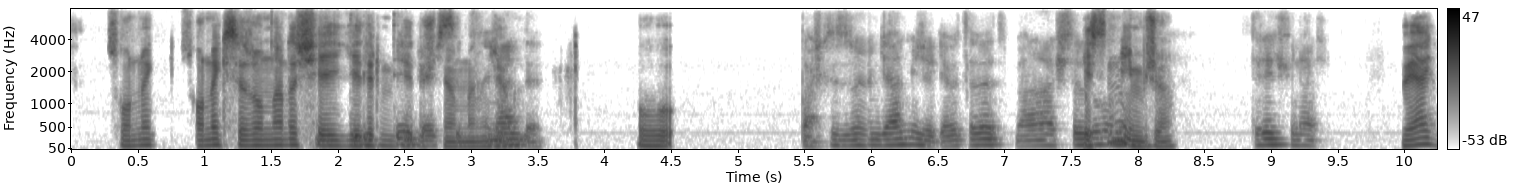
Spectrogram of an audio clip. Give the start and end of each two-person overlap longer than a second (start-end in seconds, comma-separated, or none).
1.8-3.4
